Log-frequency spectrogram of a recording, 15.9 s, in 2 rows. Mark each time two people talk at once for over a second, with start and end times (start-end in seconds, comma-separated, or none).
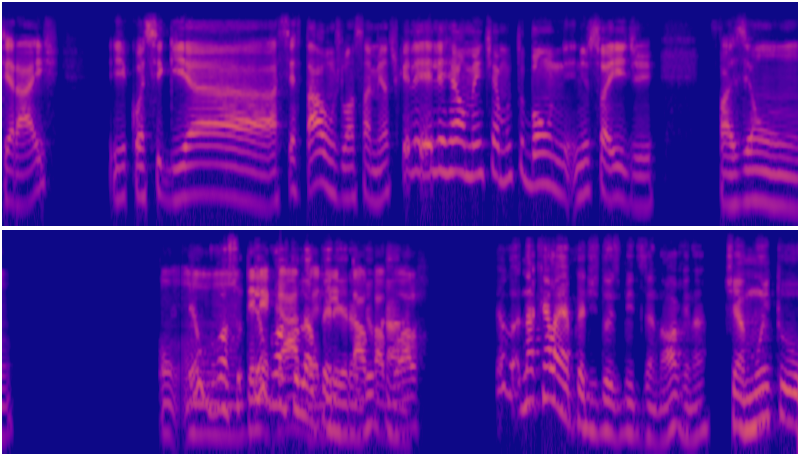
10.3-12.1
